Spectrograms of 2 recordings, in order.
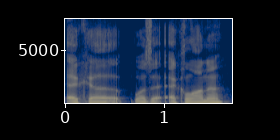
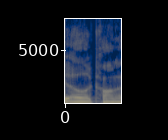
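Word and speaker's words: Elekana: The last fight that he was in was Billy Ekalana? Do not even look at me. Elikana? Billy Elikana, that's how you say it.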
